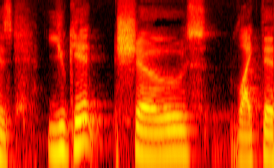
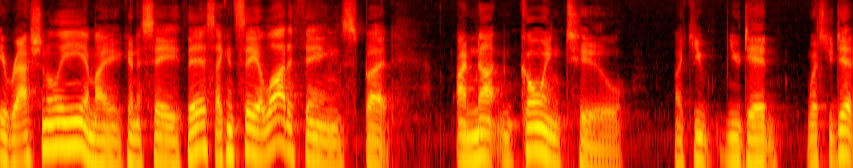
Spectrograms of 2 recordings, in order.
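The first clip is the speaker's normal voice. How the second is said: normal talking voice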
